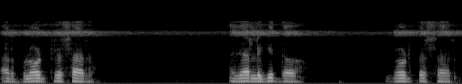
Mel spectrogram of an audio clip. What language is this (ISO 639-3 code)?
sat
